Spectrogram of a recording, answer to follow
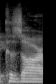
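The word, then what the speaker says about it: Ka-Zar: don't care like kesar some say Kazar I I say kesar tomato tomato it doesn't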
